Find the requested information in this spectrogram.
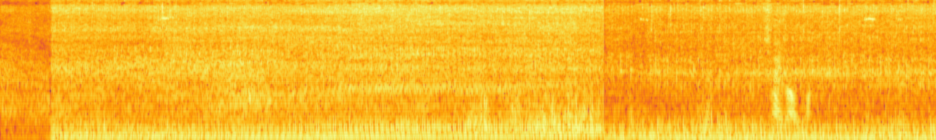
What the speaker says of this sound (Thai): ครั้งแรกในชีวิตกูขับรถบ่มีเกียร์เนี่ย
